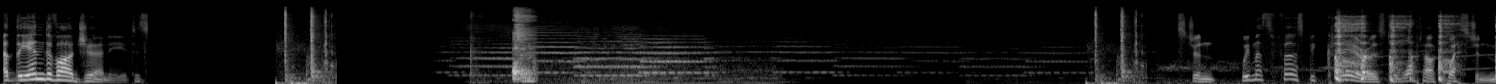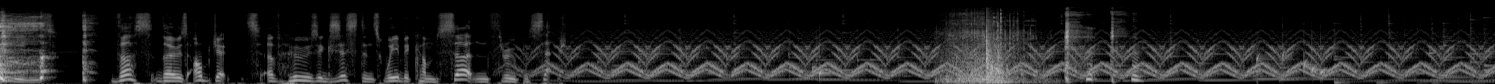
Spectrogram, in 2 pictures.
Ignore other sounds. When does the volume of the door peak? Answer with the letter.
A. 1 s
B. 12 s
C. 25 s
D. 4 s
C.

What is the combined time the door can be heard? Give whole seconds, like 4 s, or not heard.
2 s.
